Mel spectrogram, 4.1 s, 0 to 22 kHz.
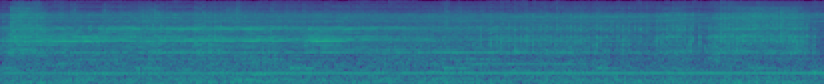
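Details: Steady high-pitched whine and grinding of a surgical drill on bone. The patient is a 26-year-old male with hearing loss and facial palsy undergoing lateral skull base surgery.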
